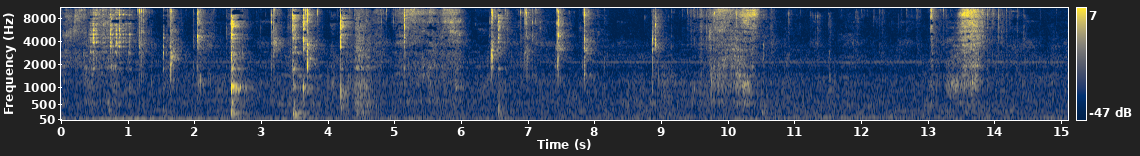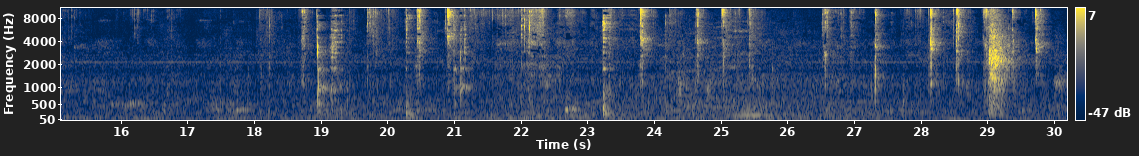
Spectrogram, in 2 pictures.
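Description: A metal fork clicking and scraping against a ceramic plate of noodles, many short sharp clinks at an uneven pace, with eating sounds in between and a steady low hum underneath.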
